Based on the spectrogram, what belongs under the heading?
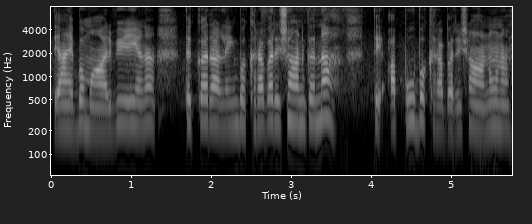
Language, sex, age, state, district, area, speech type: Dogri, female, 18-30, Jammu and Kashmir, Samba, urban, spontaneous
